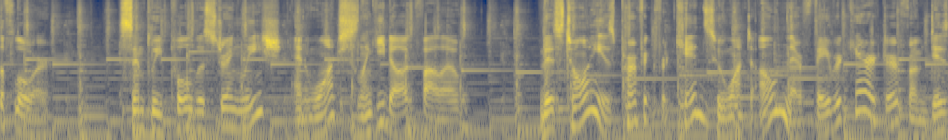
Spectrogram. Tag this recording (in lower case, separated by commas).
speech, music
